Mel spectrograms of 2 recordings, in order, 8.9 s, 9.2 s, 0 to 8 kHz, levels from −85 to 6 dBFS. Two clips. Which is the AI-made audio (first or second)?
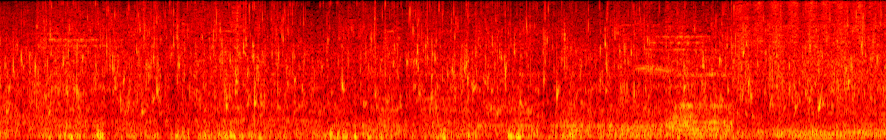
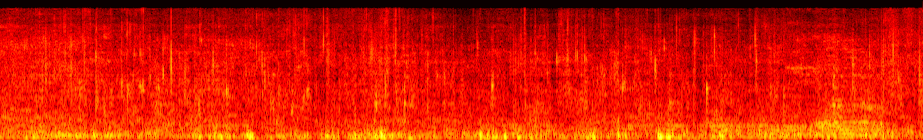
second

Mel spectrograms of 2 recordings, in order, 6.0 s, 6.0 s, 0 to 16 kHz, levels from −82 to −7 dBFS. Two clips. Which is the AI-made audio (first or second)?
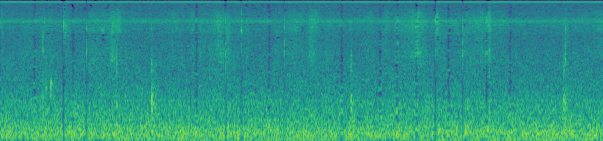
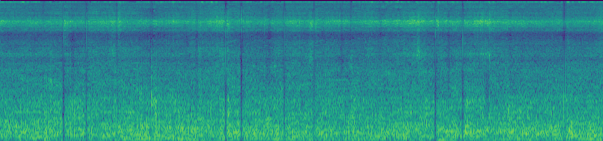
second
